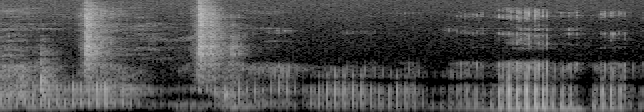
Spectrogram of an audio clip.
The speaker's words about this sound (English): That's him purring. He has the loudest purr of any cat I've ever heard.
